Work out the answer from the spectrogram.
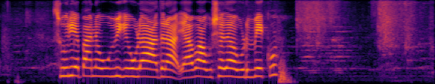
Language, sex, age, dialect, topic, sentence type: Kannada, female, 18-24, Northeastern, agriculture, question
